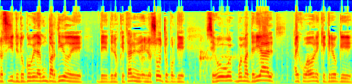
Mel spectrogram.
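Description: An unremarkable speaking voice, this man with a fairly high pitch talks at a moderate pace with ordinary pitch variation over light background noise. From Uruguay. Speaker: sports radio host. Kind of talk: radio interview. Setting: radio studio. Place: studio. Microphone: studio mic.

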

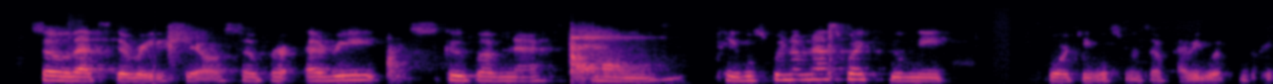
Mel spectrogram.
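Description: Noticeable noise sits in the background. The pitch varies in an ordinary way. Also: woman, moderate pace. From Colombia, moved around. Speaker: food content creator. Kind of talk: casual chat. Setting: Instagram live stream. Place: kitchen. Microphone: phone near.

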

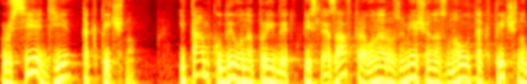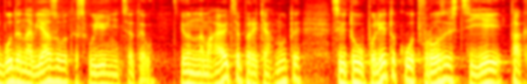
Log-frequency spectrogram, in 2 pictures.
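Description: Over a quiet background, a man with a medium pitch speaks at a very fast pace in a somewhat breathy voice with lively intonation. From eastern Ukraine, Donetsk region (Horlivka); Donetsk region, Ukraine. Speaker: political analyst. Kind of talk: TV interview. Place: studio. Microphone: lapel.

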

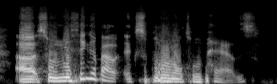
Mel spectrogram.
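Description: Dry and close with no echo, a man in a slight Texan accent speaks at a fairly quick pace on a very clean recording with a silent background. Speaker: school district administrator. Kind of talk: presentation to school board. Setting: board meeting at podium. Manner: halting, frequent fillers and restarts.

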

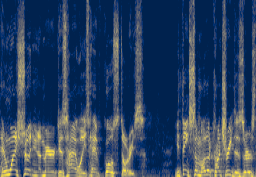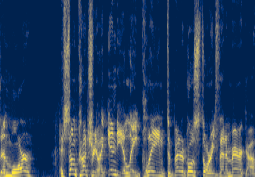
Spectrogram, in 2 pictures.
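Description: A man uses a put-on character voice with a high pitch. He projects it in a raised voice at very even loudness. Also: moderate pace. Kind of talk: comedic parody show hosting.

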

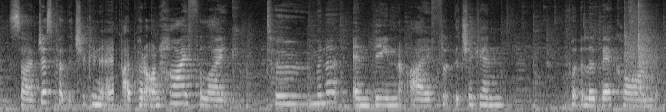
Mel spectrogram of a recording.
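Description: A woman talks fairly slowly while clear music is heard in the background. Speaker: vlogger. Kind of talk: casual vlog chat. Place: kitchen. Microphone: phone near.

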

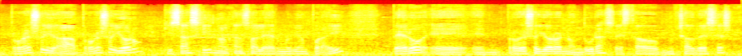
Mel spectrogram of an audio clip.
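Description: A man at a fairly quick pace with lively intonation, over noticeable background noise. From Mexico, Durango. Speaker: TV journalist. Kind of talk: casual livestream chat. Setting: airport. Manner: hesitant, many fillers. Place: station. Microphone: earbuds.

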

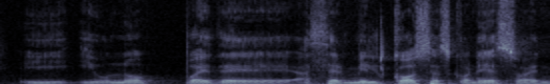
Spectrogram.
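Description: This is a man speaking. He talks in a Brazilian accent. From Brazil, Rio de Janeiro. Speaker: moderator, interviewer. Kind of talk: moderated panel conversation. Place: classroom. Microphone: handheld.

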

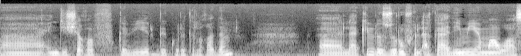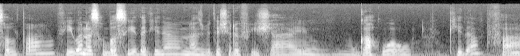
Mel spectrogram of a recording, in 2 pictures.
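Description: A woman's fairly low voice with lively intonation, over light background noise. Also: moderate pace. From Sudan. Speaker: women's football activist. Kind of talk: testimony. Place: home room. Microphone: lapel.

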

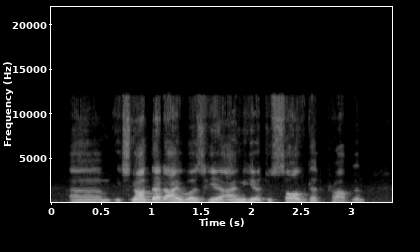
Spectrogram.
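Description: Dark, mellow tone from a man. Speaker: physician. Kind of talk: interview Q&A. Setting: video call. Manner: formal. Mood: reflective, earnest. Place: home room. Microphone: video call.

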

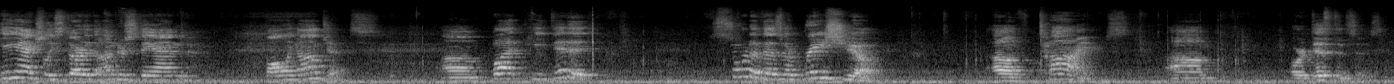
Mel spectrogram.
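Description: With long, frequent pauses, a man speaks at a very slow pace amid noticeable background noise and audible room echo. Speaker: lecturer. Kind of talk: lecture. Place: classroom. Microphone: camera far.

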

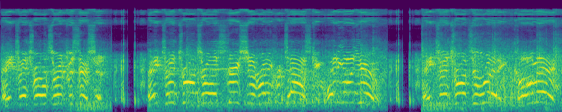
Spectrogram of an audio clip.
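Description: This is a put-on character voice with a bright, sharp tone and ordinary pitch variation. It moves at a fairly quick pace over faint background noise. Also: man, extremely high pitch for a man.

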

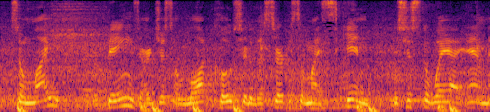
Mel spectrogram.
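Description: A man at a fairly quick pace with music in the background. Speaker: fitness creator. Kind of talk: casual fitness tutorial. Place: gym. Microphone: phone near.

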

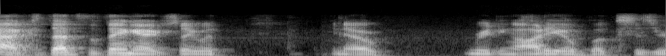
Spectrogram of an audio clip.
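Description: The background stays quiet. A natural voice reads aloud, pitch varying in an ordinary way.

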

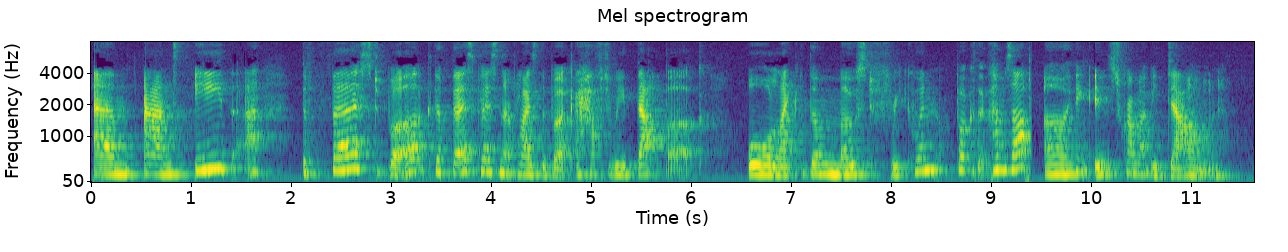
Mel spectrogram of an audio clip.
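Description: A woman talks at a fairly slow pace with lively intonation amid audible room echo. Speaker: book vlogger. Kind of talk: vlog, casual monologue to camera. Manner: chatty, informal. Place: home room. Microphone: phone near.

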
